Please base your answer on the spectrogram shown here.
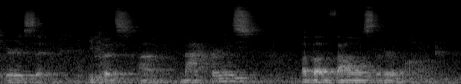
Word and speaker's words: macron: It's a macron. It's spelled M-A-C-R-O-N, like that.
